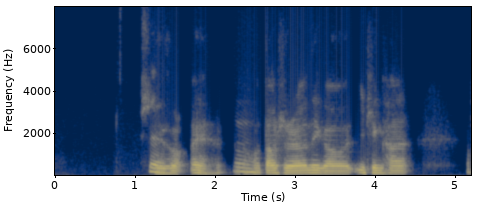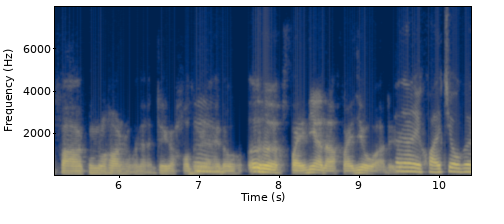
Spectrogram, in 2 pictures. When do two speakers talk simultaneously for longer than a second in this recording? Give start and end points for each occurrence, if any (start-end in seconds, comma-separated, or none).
none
